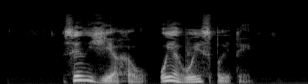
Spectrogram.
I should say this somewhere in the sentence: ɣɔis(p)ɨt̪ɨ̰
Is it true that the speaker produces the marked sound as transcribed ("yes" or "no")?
yes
